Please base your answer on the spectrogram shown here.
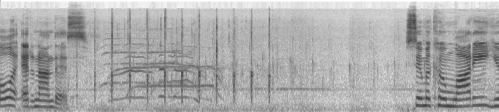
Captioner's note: audience cheering and applauding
